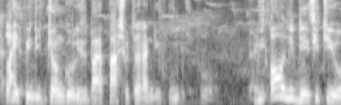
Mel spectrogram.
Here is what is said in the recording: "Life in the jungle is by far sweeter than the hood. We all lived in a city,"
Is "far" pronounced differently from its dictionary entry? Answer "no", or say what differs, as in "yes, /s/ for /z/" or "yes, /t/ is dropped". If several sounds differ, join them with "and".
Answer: yes, /p/ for /f/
